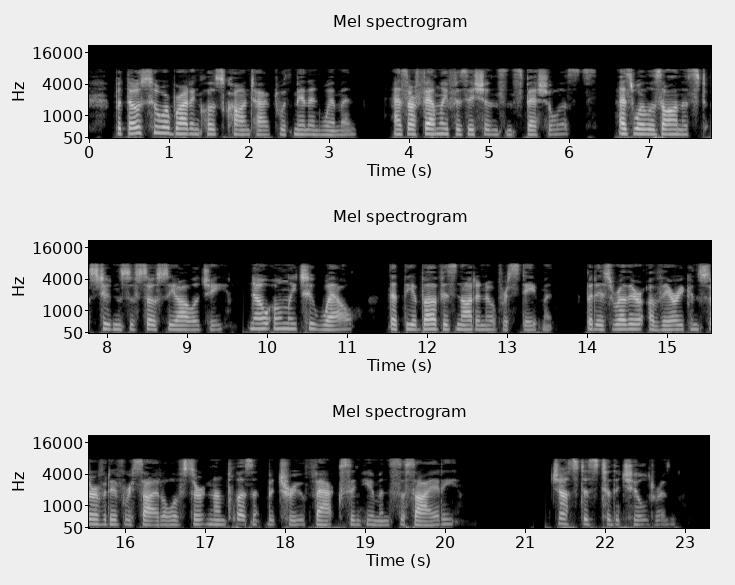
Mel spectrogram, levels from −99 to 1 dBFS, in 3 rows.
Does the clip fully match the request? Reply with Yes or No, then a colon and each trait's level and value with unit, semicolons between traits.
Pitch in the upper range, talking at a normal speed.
Yes: high, 195 Hz; average, 145 wpm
